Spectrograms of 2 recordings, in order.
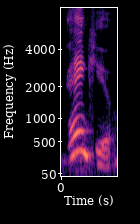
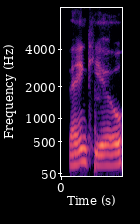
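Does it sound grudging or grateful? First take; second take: grateful; grudging. First: It sounds warm and full of gratitude. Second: It sounds grudging and unfelt, like a child.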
